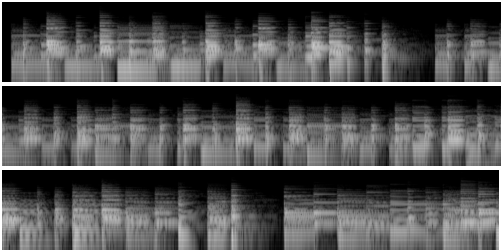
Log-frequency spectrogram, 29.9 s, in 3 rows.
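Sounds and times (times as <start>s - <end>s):
piano in B flat: 0.2s - 29.8s.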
